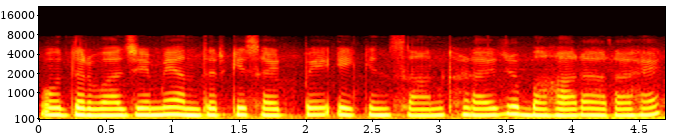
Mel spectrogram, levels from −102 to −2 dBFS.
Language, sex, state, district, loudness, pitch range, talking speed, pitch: Hindi, female, Uttar Pradesh, Budaun, -16 LUFS, 225-240 Hz, 205 wpm, 230 Hz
